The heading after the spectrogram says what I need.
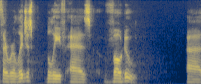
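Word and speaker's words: Vodou: slave trade and shipped to Haiti the Fawn pronounced their religious belief as vodu uh spelled v-o-d-o-u instead of v-o-o-d-o-o okay now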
